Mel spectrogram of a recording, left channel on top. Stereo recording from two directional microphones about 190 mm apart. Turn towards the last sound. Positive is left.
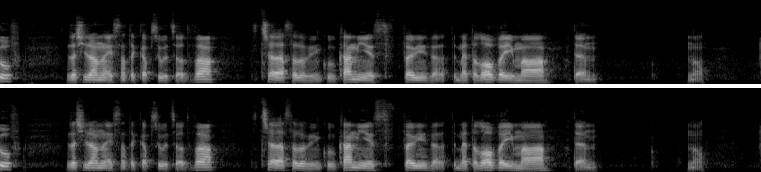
turn(degrees=-25)  # may be behind; listen again after turning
